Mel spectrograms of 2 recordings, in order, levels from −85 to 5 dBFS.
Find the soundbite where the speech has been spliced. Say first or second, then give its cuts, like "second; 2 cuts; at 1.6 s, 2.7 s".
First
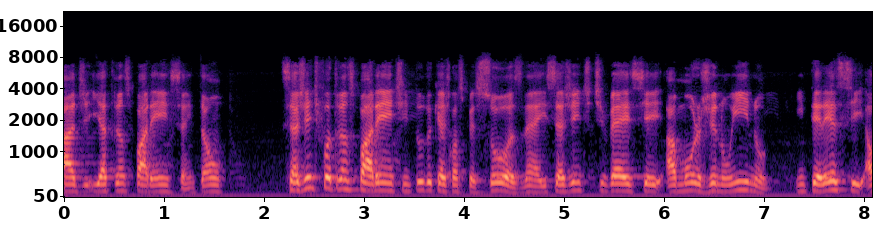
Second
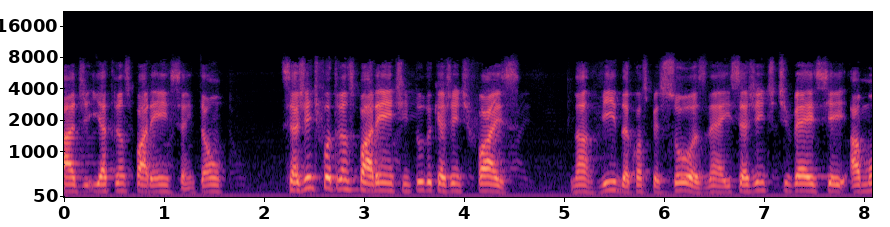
first; 1 cut; at 3.8 s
